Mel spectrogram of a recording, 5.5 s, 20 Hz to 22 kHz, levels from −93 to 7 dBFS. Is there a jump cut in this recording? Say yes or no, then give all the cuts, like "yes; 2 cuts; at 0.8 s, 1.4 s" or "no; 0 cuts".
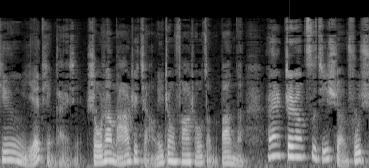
no; 0 cuts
